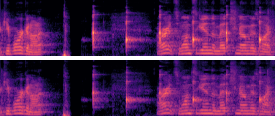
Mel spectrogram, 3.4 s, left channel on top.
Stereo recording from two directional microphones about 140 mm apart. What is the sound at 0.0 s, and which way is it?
Speech, 10° left (ahead or behind).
